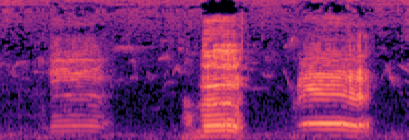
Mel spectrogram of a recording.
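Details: Lowing from a herd of tame, healthy village cattle grazing in a green field: three harmonic moos, about half a second each, the last two louder and fuller, with soft outdoor ambience between.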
